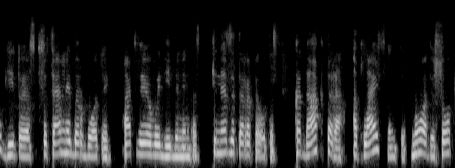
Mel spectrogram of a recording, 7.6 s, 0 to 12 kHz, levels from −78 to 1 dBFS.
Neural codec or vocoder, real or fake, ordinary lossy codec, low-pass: none; real; AAC, 64 kbps; 9.9 kHz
